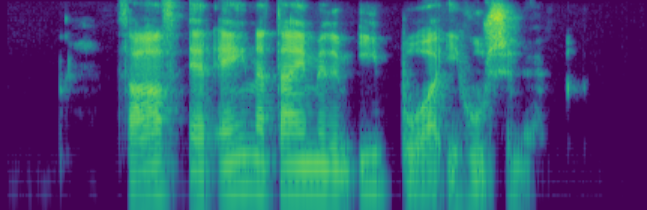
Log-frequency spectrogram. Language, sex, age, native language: Icelandic, male, 40-49, Icelandic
